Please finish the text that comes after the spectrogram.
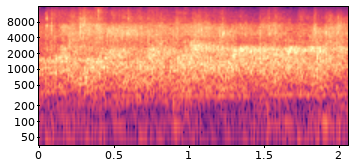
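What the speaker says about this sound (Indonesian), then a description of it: "Beri tepuk tangan buat Tuhan Yesus" Church congregation clapping together in steady, dense applause, loud and continuous throughout with no talk over it.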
